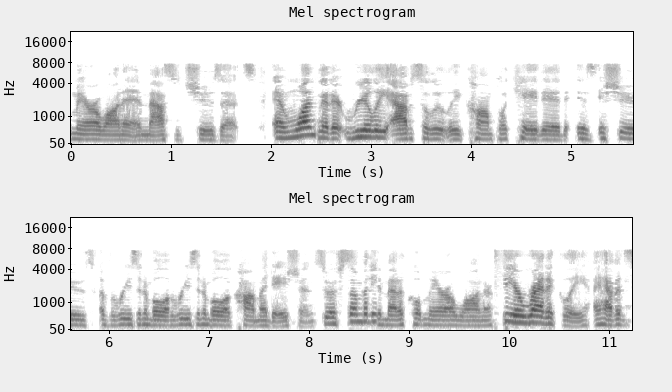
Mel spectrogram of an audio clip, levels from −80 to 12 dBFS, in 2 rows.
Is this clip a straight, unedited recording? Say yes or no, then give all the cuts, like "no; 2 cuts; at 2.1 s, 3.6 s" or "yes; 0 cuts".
no; 6 cuts; at 1.9 s, 2.5 s, 5.2 s, 6.6 s, 8.7 s, 9.8 s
